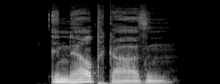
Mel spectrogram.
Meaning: dative plural of Inertgas
- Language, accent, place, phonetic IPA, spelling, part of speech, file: German, Germany, Berlin, [iˈnɛʁtˌɡaːzn̩], Inertgasen, noun, De-Inertgasen.ogg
